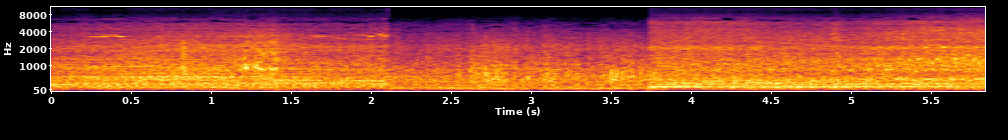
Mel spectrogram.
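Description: Trucks on the move during the tow: steady rushing wind and road noise with an engine drone. A stronger low hum comes in about four seconds in.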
